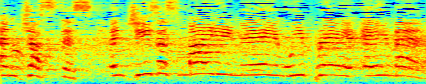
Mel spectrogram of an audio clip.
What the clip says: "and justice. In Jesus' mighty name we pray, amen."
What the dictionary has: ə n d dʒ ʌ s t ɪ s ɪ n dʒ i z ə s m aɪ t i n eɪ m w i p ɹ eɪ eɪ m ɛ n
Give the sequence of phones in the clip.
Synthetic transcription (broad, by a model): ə n dʒ ʌ s t ɪ s ɪ n dʒ i z ə s m aɪ t i n eɪ m w i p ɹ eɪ eɪ m ɛ n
